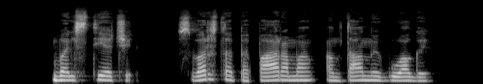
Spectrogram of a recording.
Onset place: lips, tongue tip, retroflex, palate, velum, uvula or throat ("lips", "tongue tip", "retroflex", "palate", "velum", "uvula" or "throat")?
lips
